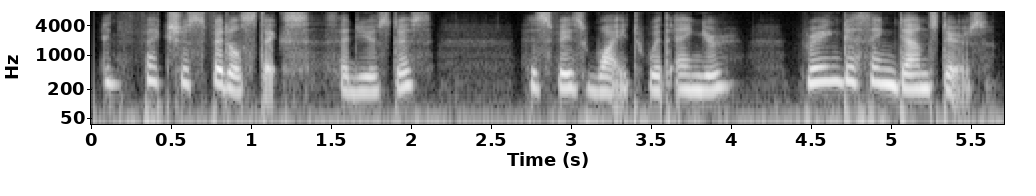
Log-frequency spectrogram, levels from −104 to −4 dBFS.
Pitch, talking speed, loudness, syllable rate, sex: 225 Hz, 135 wpm, -21 LUFS, 4.8 syllables/s, female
